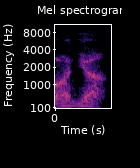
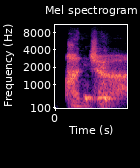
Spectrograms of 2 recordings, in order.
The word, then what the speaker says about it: Anja: we do for you anya you could say my name right anja it's like ganja okay look it's anya yeah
